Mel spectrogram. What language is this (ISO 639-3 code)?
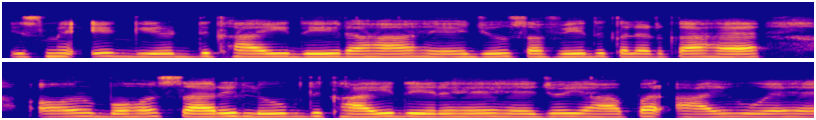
hin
